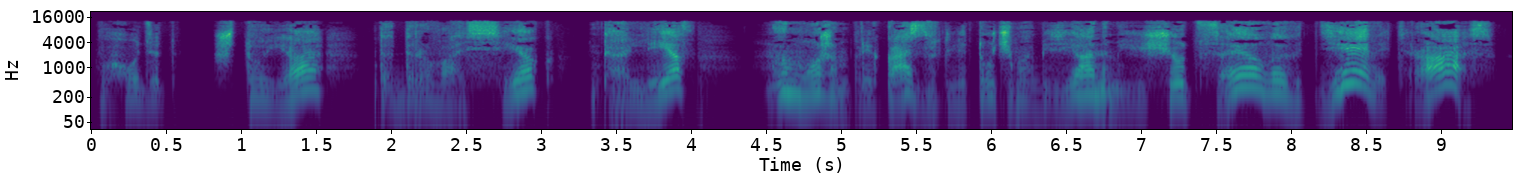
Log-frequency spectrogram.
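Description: A woman voicing a slow, simple-minded and sheepish straw man who talks hesitantly, low and soft. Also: huge pitch swings, slightly rough, dry recording, studio quality, full character voice. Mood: puzzled.

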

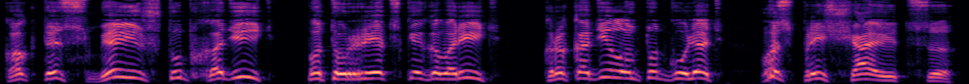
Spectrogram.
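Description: A man's voice: sits high, lively intonation, slow pace, few pauses, a bit bright, exaggerated voice. A man doing a stern, officious policeman. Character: stern old-time town policeman, officious.

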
